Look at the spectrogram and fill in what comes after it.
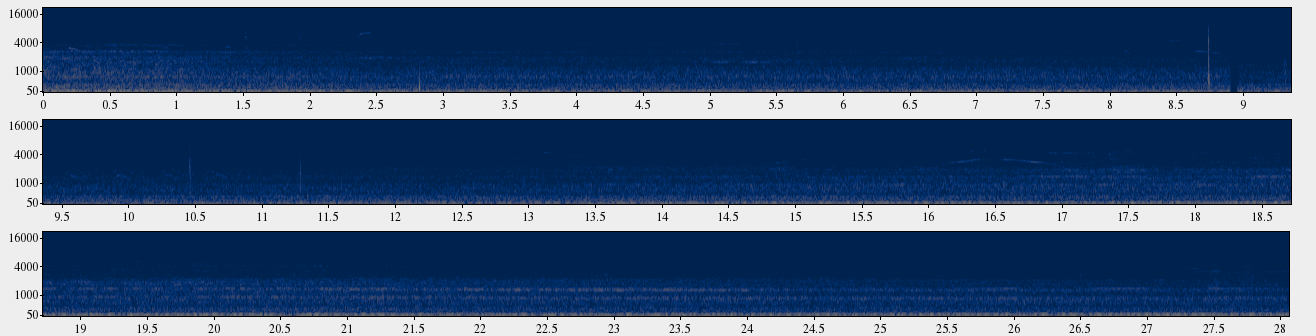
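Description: Steady low rumble of a freight train, with a few faint bird chirps.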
